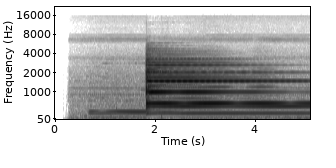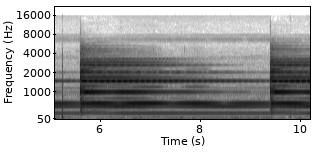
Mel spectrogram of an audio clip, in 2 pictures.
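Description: A bell tolling three times, about four seconds apart, each stroke ringing on and slowly fading over a low steady tone that starts just before the first stroke.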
